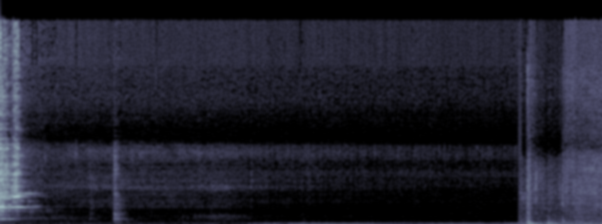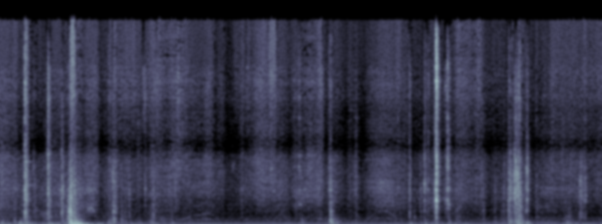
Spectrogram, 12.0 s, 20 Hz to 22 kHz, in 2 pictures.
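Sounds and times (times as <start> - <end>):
steady low hum: 2.0 - 12.0
loud thump: 6.2 - 7.2.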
